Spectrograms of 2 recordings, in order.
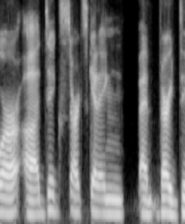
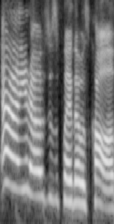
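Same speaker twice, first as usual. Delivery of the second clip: very high-pitched, light, shrugging, laughing-it-off tone; 10 semitones higher than usual. Retelling how Pop Douglas laughed off a failed fourth-down play: imitating Pop Douglas laughing it off. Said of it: "who kinda laughed it off".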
